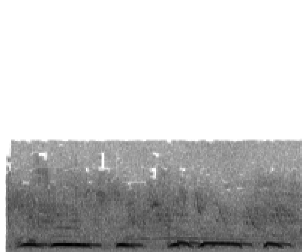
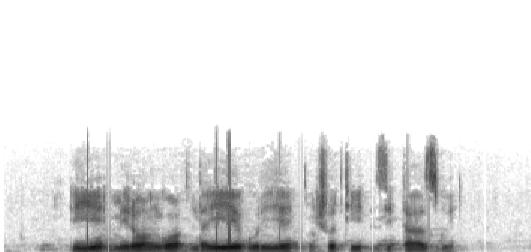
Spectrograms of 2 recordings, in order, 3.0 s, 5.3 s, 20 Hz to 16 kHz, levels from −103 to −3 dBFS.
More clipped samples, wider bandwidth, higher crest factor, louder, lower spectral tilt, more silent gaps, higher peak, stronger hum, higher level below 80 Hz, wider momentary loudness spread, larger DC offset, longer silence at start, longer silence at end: neither; about the same, 7 kHz vs 7.2 kHz; second, 10 dB vs 16 dB; first, -14 LUFS vs -20 LUFS; second, -3.5 dB/octave vs -6.5 dB/octave; neither; about the same, -2 dBFS vs -4 dBFS; neither; about the same, -60 dBFS vs -58 dBFS; second, 7 LU vs 13 LU; first, 0.6% vs under 0.1%; second, 0.05 s vs 0.7 s; second, 0 s vs 0.8 s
